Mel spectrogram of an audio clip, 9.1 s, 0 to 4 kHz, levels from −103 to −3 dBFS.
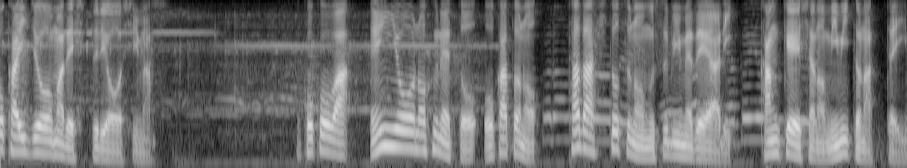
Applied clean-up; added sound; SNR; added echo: none; none; none; none.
